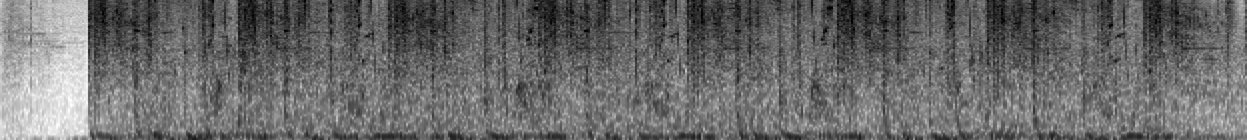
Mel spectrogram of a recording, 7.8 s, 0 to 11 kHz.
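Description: Rapid weapon fire from triple swapping in Destiny 2, a dense continuous burst of shots and mechanical clatter starting abruptly after half a second and staying loud throughout.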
